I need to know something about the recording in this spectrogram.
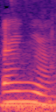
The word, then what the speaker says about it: Enya: It's Enya. It's Enya, but it's Enya.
